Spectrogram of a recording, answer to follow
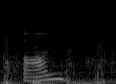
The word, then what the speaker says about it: Fahan: How do you pronounce it again? Fan. Fawn? Yeah, kind of like the deer.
